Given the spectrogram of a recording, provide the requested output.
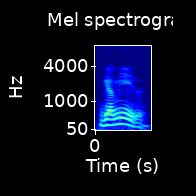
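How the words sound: The word begins with a hard g sound. This is the everyday Egyptian form. "itu dibaca gamil"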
